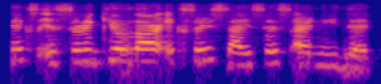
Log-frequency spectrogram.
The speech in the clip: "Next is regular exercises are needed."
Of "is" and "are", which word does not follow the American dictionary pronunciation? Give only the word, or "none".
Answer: is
